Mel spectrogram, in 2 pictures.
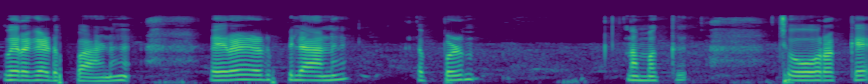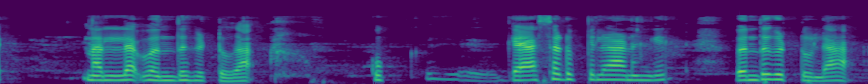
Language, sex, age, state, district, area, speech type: Malayalam, female, 45-60, Kerala, Kasaragod, rural, spontaneous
